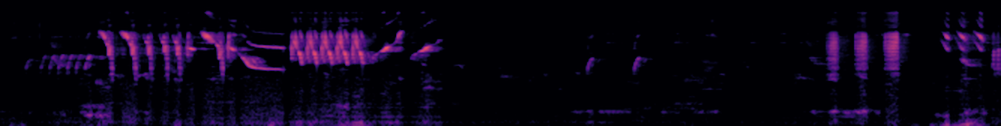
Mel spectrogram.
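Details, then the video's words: Goldfinch song in full rolling style, delivered as quick bursts of high, tinkling twitters and sharp chirps, then a pause of a few seconds before another short twittering run. "gold finch full bower rolling sounds"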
